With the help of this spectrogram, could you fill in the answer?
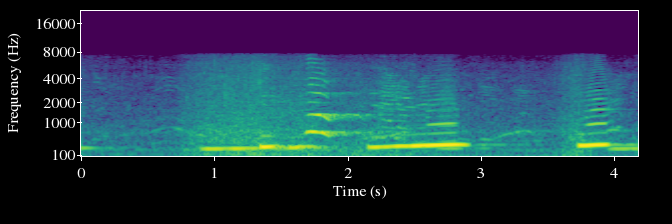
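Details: Siamangs at Riverbanks Zoo the day after Christmas, singing their territorial duet: sustained low hoots rising into sharp barks, separated by quieter pauses.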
